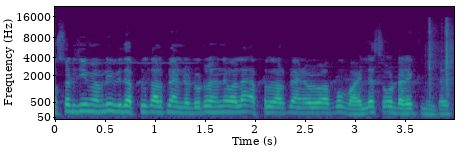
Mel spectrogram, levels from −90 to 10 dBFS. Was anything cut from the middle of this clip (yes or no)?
no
